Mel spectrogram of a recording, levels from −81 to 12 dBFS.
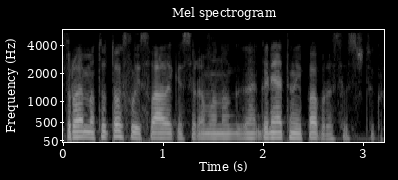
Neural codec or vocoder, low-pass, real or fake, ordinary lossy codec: none; 5.4 kHz; real; Opus, 16 kbps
